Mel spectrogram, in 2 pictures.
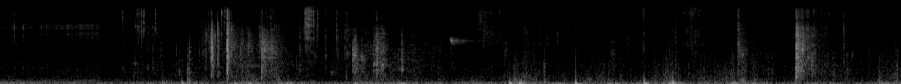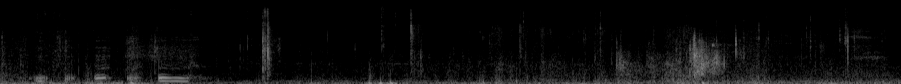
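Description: Window tint film being trimmed with a blade and handled on a workbench: scattered crinkles, taps and clicks over a steady low hum.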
